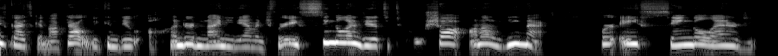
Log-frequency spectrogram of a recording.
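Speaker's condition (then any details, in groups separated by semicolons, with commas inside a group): No condition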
